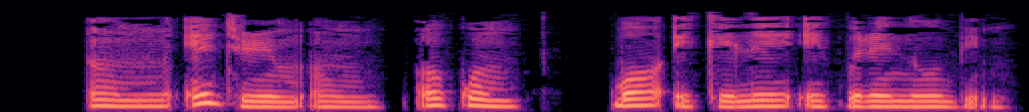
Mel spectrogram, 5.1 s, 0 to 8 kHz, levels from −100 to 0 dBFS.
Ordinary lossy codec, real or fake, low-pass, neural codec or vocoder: MP3, 24 kbps; real; 7.2 kHz; none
